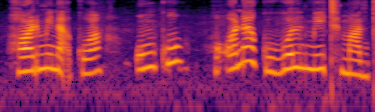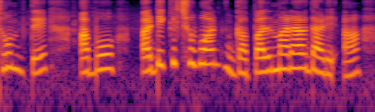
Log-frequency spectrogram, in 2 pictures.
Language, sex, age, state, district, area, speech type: Santali, female, 18-30, West Bengal, Bankura, rural, spontaneous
